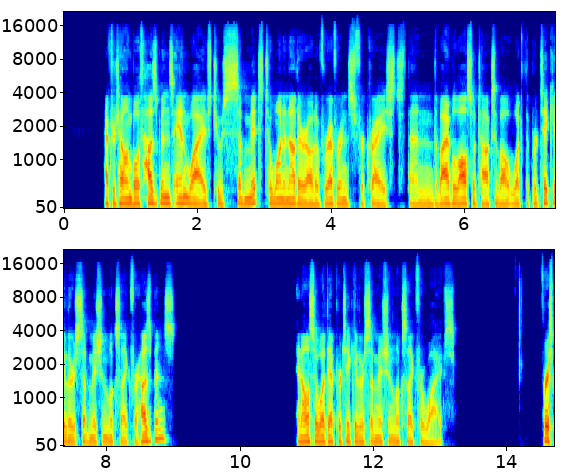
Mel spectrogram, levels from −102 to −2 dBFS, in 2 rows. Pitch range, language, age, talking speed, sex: 100-120 Hz, English, 30-49, 165 wpm, male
